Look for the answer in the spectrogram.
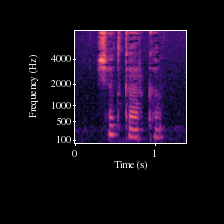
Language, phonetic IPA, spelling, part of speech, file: Polish, [ɕatˈkarka], siatkarka, noun, LL-Q809 (pol)-siatkarka.wav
